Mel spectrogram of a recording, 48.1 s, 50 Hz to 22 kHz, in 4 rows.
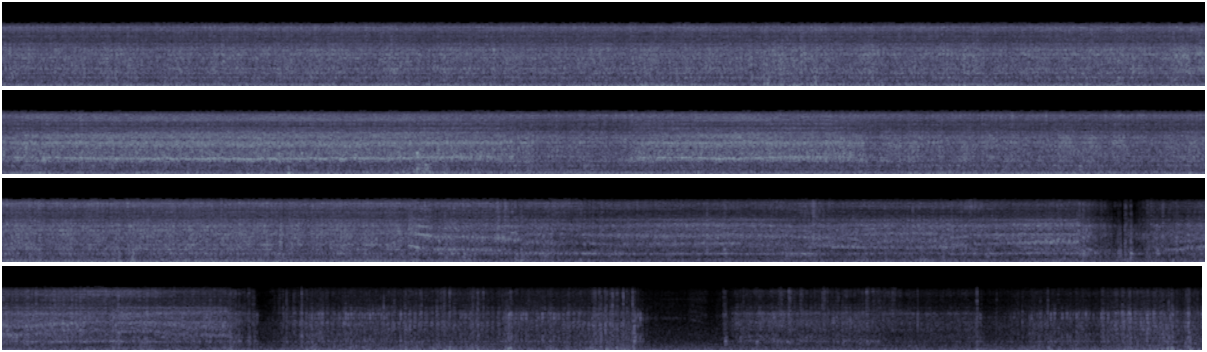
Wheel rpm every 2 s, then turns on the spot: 230, 230, 230, 230, 240, 230, 230, 220, 230, 230, 230, 230, 240, 230, 180, 120, 110, 70, 100, 40, 30, 20, 40, 20.
38-42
